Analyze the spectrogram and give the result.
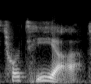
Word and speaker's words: tortilla: It's tortilla. – Tortilla, but there's no Y in it. – No, but the L's, two L's together make a Y.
